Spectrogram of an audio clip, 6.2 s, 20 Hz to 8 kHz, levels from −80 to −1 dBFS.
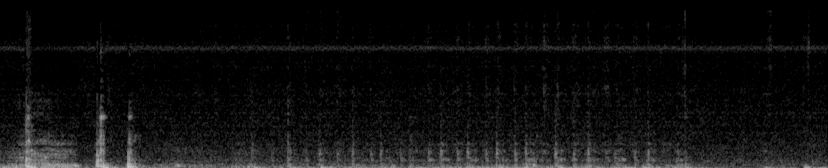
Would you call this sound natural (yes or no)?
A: no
